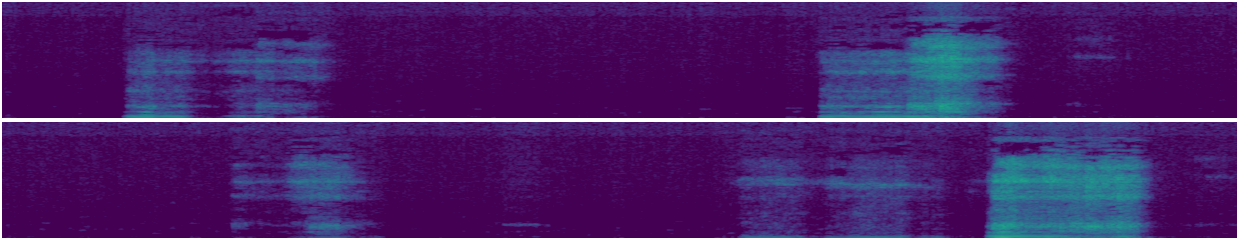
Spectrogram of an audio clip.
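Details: Chinese woman snoring with open mouth, sometimes on the exhale: loud, rough snores in bursts with quiet gaps, some breathy on the way out; open-mouth snoring.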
